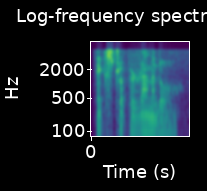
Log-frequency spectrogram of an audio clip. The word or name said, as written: extrapyramidal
